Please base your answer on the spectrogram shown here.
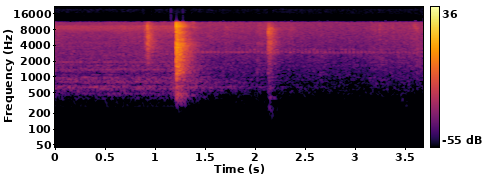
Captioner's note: click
